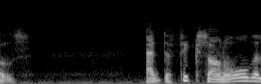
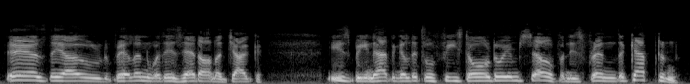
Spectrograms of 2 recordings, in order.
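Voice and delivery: high, teasing elf voice; high-pitched merry mockery; crowing elf; 7 semitones higher than usual. A narrator's reading. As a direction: announce the find in a high, gleeful call. Elf crows over finding butler.

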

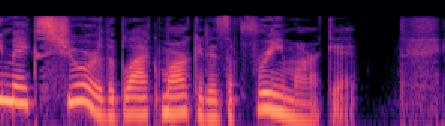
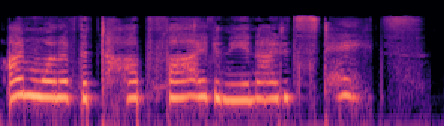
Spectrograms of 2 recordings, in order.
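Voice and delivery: unsteady; 5 dB louder than usual. A narrator's reading. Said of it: "she said unsteadily".

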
